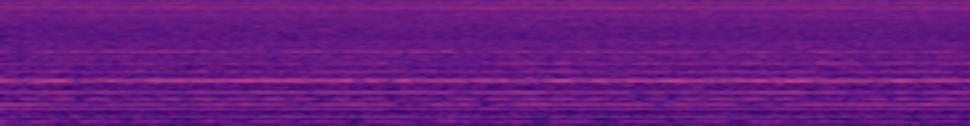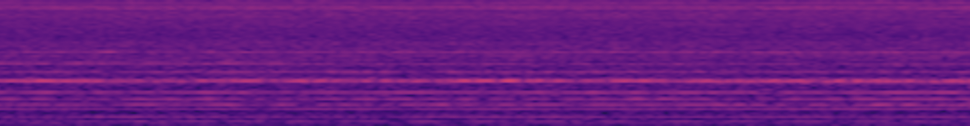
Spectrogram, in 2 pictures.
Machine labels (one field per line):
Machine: fan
